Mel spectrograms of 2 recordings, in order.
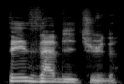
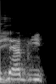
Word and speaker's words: ses habitudes: So H, silent completely. Ses habitudes. Think sesame, Ses habitudes.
